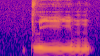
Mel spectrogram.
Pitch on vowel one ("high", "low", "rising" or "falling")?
low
